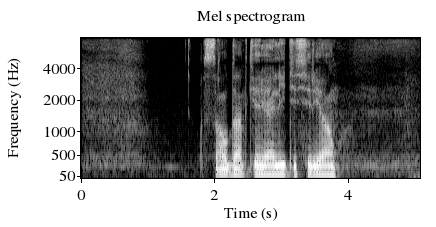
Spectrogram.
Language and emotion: Russian, neutral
